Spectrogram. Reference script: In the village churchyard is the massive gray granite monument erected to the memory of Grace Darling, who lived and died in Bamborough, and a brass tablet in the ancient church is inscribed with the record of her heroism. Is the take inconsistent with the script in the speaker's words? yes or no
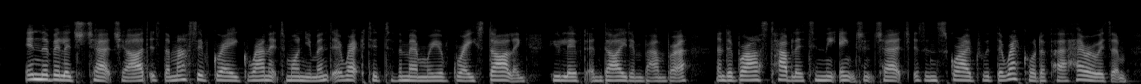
no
